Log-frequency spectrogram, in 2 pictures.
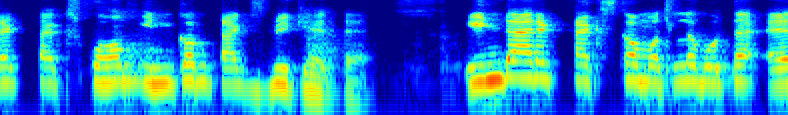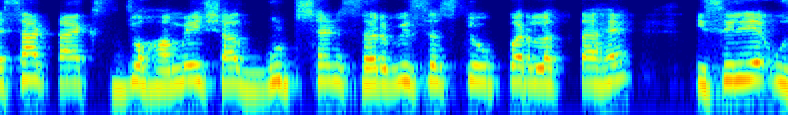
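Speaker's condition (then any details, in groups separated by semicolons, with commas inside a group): No condition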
